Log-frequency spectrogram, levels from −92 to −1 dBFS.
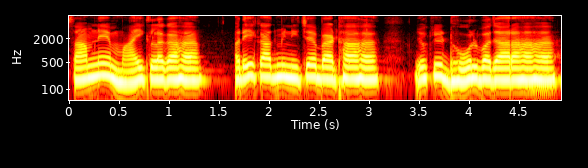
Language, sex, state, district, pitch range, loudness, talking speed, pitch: Hindi, male, Jharkhand, Garhwa, 175-195 Hz, -10 LUFS, 185 wpm, 180 Hz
